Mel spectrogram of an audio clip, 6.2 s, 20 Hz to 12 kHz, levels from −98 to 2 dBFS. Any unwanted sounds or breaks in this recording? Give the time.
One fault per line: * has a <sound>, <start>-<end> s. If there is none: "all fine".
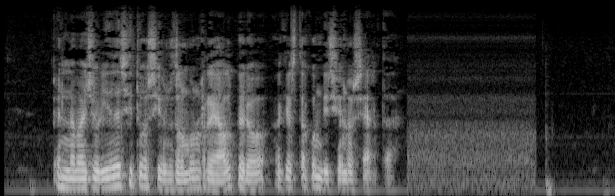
all fine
